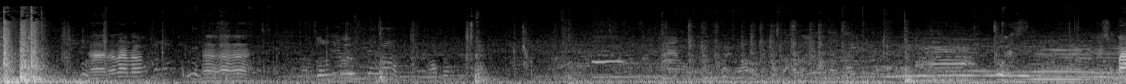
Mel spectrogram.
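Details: Cattle coming down from a truck, one agitated animal among them: a few short moos early on, then a longer lowing moo near the end, over people talking, vehicle noise and music.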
